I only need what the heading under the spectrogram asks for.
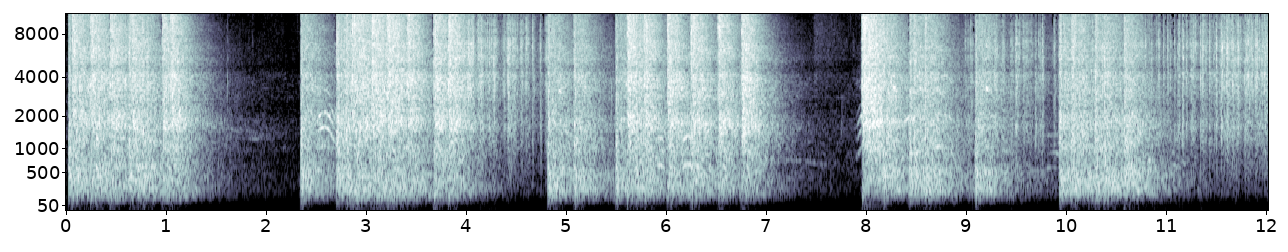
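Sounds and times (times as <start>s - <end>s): crackling firework reports: 0.0s - 12.0s
loud firework bursts: 0.0s - 12.0s.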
